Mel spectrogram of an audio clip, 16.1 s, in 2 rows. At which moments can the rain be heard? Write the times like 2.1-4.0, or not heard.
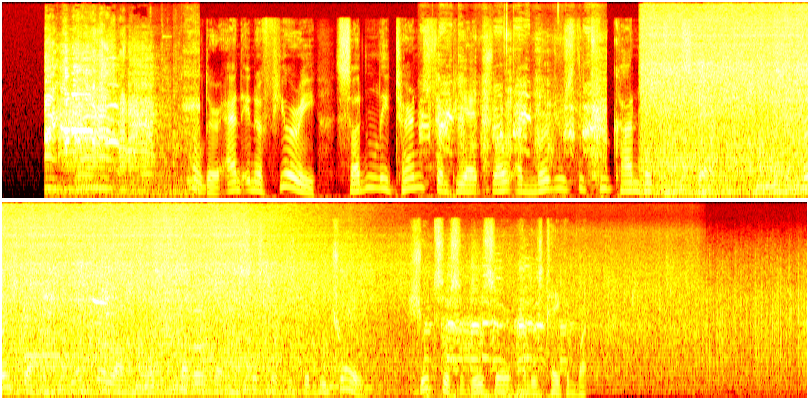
6.3-16.0.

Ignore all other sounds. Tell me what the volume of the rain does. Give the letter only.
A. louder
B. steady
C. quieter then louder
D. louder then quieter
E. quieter
E.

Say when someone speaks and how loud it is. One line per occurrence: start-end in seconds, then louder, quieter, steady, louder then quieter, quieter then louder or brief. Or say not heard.
1.9-13.9 steady.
